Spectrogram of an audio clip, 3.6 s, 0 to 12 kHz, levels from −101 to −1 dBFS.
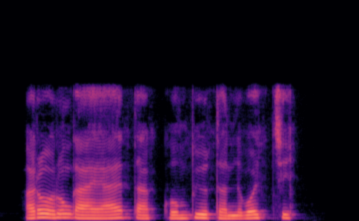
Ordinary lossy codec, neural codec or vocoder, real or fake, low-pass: none; codec, 16 kHz, 2 kbps, FunCodec, trained on Chinese and English, 25 frames a second; fake; 7.2 kHz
